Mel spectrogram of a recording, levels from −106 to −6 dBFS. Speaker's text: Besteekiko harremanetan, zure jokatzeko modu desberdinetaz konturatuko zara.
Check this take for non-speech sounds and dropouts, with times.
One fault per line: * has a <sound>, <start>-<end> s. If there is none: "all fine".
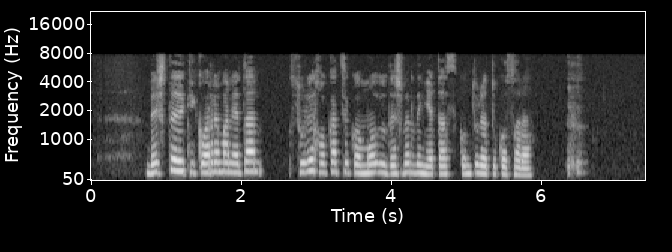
* has a cough, 6.3-6.6 s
